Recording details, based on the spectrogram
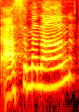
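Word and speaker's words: acemannan: You know, you talked about the fructooligosaccharides and the what we say at ace-mannan. So you say it again, it was asamanon. That's new. We've been saying it wrong, or maybe we say it right both ways.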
